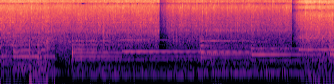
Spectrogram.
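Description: Flour-coated stuffed chicken breasts sizzling in hot olive oil in a frying pan, being fried until golden. The sizzle dips briefly about three seconds in and is louder near the end.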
